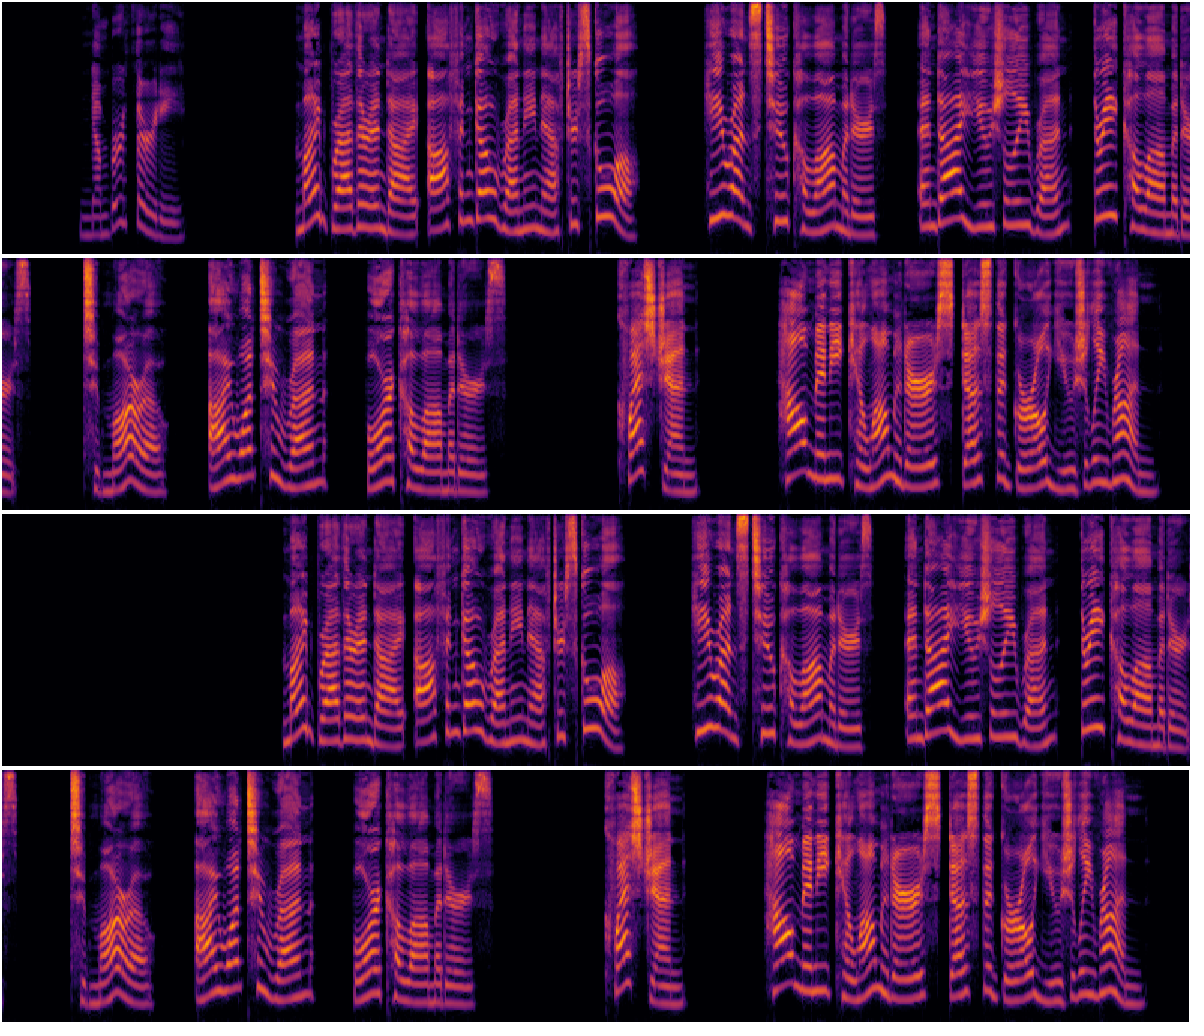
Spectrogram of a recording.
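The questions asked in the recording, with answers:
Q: Question. How many kilometers does the girl usually run?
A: 3 kilometers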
